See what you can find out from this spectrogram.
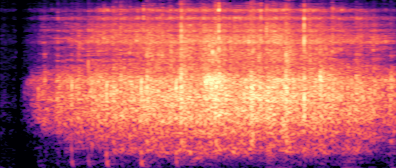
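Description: A crowd breaks into sustained applause, a dense wash of many hands clapping that starts abruptly and holds steady and fairly loud for the whole stretch, with no voices over it.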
